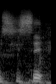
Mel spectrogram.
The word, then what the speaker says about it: Sidse: D'abord, elle s'est présentée comme Cissé. J'ai compris que le D ne se prononçait pas. Comme Djibril, en fait.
